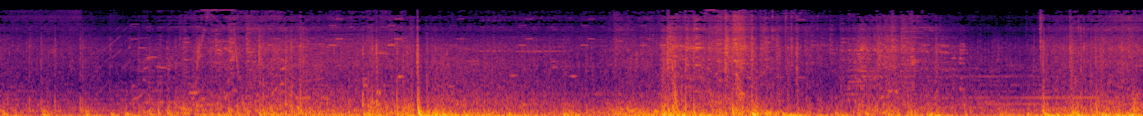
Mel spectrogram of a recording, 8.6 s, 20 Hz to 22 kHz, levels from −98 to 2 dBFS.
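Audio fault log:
No technical faults can be heard anywhere in the audio, and the signal stays steady and intact throughout.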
